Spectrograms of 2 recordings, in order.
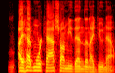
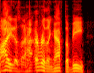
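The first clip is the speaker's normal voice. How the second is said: impersonated ranting voice; 2 semitones higher than usual. Retelling how dad ranted about oversized clothes: impersonating dad ranting. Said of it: "impersonation of my dad when he's ranting".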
